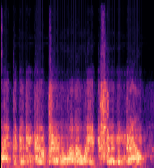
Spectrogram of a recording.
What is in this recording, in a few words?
taunt, vo combine suppressor; Half Life Alyx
